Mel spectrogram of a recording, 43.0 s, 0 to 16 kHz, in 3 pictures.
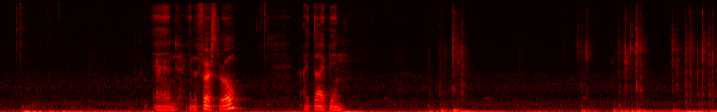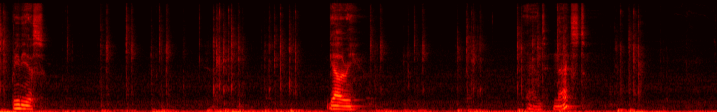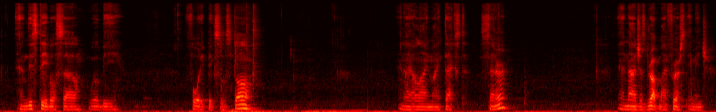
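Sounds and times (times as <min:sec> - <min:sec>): typing on computer keyboard: 0:08.6 - 0:09.4, 0:11.5 - 0:14.6, 0:15.6 - 0:20.4, 0:21.7 - 0:25.6, 0:26.6 - 0:27.3.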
